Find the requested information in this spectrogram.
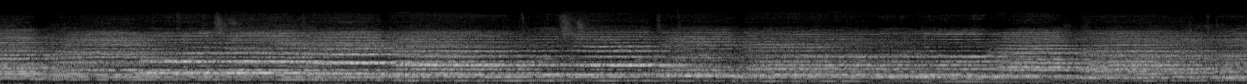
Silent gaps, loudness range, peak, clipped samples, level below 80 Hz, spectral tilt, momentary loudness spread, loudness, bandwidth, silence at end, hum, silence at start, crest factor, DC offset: none; 5 LU; -10 dBFS; under 0.1%; -62 dBFS; -4 dB/octave; 7 LU; -25 LUFS; 16 kHz; 0 s; none; 0 s; 16 dB; under 0.1%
